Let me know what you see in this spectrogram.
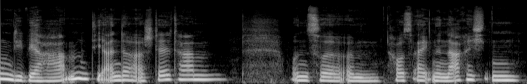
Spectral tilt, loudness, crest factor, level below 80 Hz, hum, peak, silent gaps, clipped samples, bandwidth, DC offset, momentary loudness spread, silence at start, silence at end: -7 dB/octave; -17 LUFS; 12 dB; -52 dBFS; none; -4 dBFS; none; under 0.1%; 15.5 kHz; under 0.1%; 6 LU; 0 s; 0.1 s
